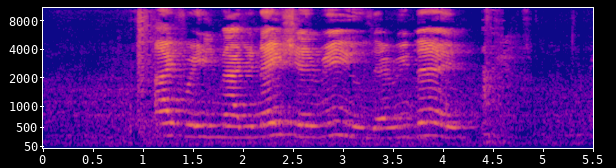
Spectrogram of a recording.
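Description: A young child speaks alone, clearly and slowly.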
